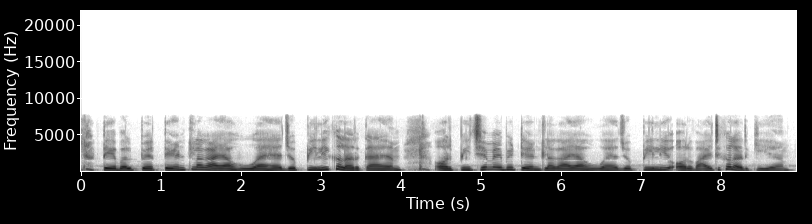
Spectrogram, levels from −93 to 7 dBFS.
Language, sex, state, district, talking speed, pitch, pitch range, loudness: Hindi, female, Jharkhand, Garhwa, 175 wpm, 205 Hz, 190-225 Hz, -14 LUFS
